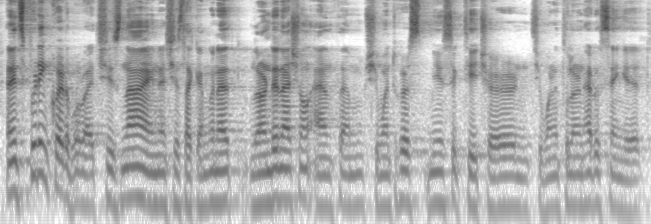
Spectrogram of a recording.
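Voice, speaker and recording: A man's voice: medium pitch, steady tone, fast, a little hiss or hum. Man giving a talk, hall reverb. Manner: casual, anecdotal, many fillers and likes. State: losing his voice. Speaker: conference speaker. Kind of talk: conference talk on stage. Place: large conference hall.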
